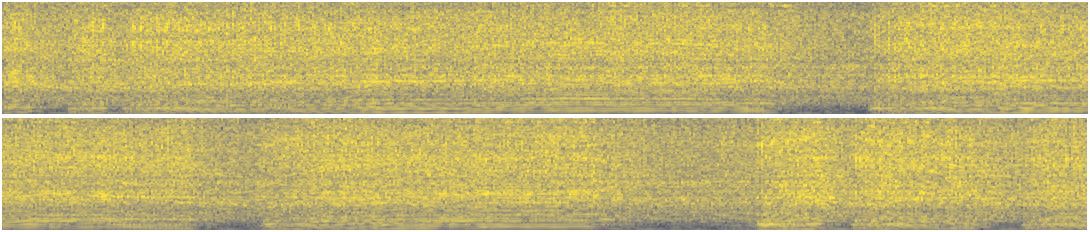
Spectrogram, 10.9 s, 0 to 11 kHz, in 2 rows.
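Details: Husqvarna 353 chainsaw after fuel line work, no primer, started on the floor: two-stroke revs up and drops back a few times, pitch rising cleanly and settling; runs and responds well.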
